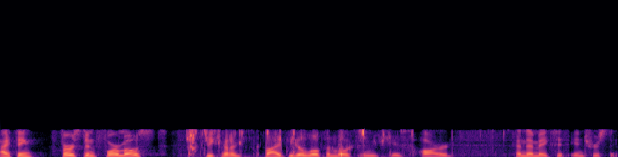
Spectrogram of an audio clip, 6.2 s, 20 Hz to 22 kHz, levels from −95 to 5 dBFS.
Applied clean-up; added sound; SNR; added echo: neural separator model SepFormer WHAM!.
